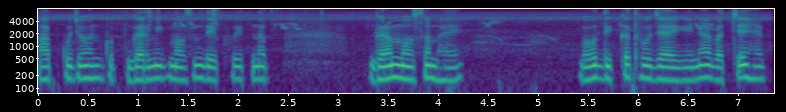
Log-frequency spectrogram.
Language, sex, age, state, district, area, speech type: Hindi, female, 30-45, Uttar Pradesh, Pratapgarh, rural, spontaneous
